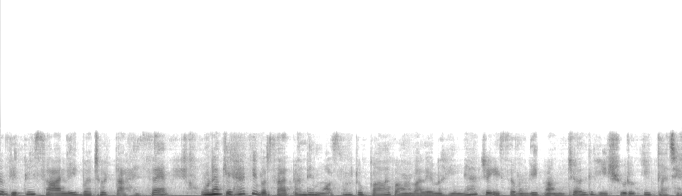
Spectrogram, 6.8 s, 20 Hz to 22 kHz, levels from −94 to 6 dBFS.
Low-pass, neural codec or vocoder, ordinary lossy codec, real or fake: 7.2 kHz; codec, 24 kHz, 1.5 kbps, HILCodec; none; fake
